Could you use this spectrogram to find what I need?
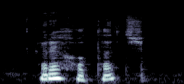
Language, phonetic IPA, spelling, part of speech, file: Polish, [rɛˈxɔtat͡ɕ], rechotać, verb, LL-Q809 (pol)-rechotać.wav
